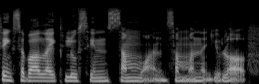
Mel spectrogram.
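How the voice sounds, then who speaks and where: Recorded dry and close with no echo against a silent background, a woman with a Spanish accent speaks at a fairly quick pace in a fairly low voice. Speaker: podcast host. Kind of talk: podcast interview.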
